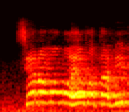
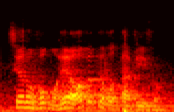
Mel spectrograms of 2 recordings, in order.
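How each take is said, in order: First: Much higher and louder, triumphant; exultant. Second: Said in the usual way. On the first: Shown as a demonstration. Teacher showing the verse's real meaning, exultant. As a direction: burst out with joy at being alive. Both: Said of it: "O que que David Amelech tá falando".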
